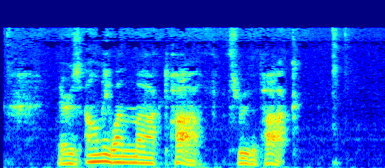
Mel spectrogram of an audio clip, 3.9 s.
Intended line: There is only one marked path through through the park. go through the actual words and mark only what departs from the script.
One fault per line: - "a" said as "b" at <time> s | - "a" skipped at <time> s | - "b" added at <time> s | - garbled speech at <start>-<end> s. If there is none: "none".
- "through" skipped at 2.5 s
